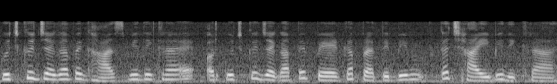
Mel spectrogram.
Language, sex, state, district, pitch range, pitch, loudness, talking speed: Hindi, female, Delhi, New Delhi, 185-235 Hz, 220 Hz, -15 LUFS, 215 wpm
